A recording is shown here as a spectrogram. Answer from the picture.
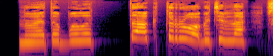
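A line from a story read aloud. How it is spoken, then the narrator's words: Sobbed. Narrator (Russian): всхлипнула другая преподавательница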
